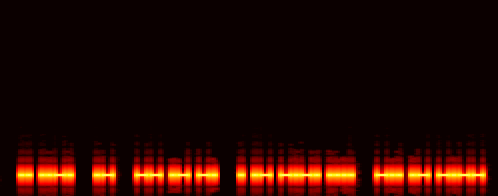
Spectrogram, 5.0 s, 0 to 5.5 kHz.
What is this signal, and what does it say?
Morse code, heard as a keyed tone, about 34 wpm, 600 Hz. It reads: IF A MAN EACH DAY
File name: the old man and the sea 2 35wpm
